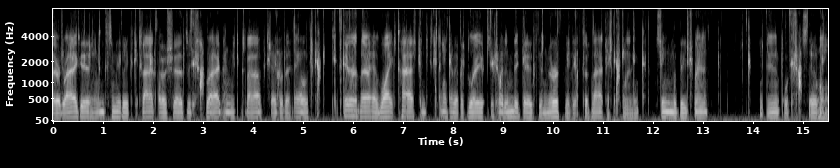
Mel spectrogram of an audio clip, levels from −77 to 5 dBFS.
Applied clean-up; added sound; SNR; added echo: neural diffusion model UNIVERSE++.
